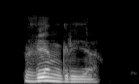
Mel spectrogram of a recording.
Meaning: Hungary (a country in Central Europe)
- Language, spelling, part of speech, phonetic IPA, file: Russian, Венгрия, proper noun, [ˈvʲenɡrʲɪjə], Ru-Венгрия.ogg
